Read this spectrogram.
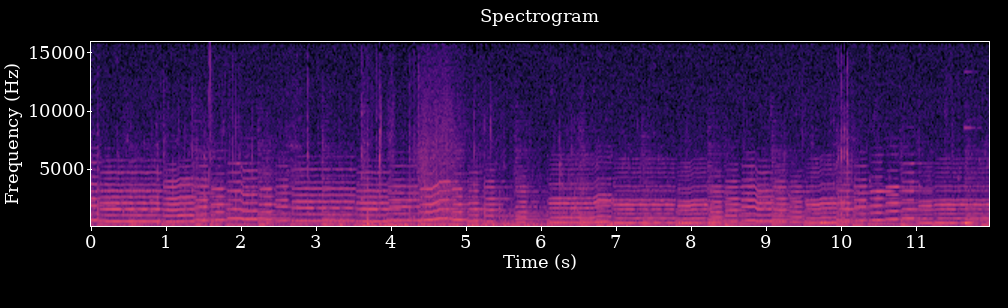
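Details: Soft melodic background music plays steadily, with a brief rustle and no animal calls heard.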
